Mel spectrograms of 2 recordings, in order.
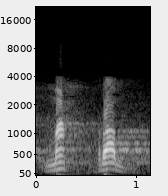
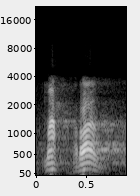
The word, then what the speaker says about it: mahram: Rumi ketara baris itu jadi yang Betulnya dalam dalam nikah nama kita sebutnya mahram mahram jamaknya maharim mahram kalau orang yang sedang ihram bacanya muhrim ini mahram hat alikum ummahatukum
